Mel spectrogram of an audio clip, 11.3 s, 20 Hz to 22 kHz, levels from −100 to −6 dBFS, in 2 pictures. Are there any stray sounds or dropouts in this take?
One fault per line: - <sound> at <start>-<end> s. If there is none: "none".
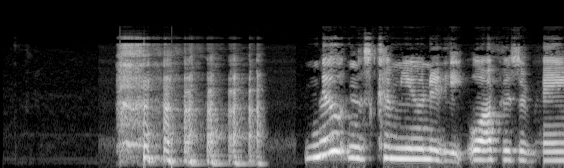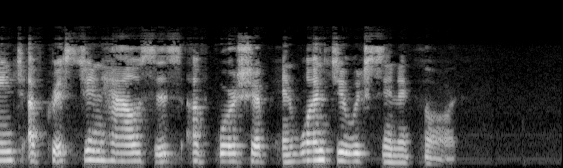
- laugh at 1.2-2.7 s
